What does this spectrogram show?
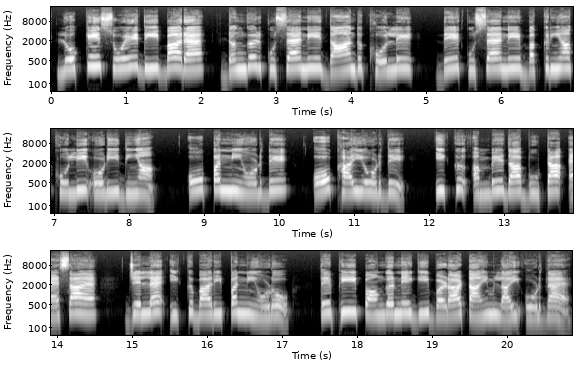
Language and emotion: Dogri, neutral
